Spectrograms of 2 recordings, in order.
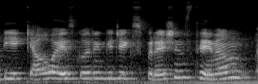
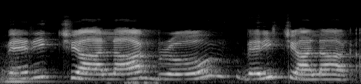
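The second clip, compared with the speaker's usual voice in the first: slow mock drawl; much slower than usual. Mocking the suitor, slow and teasing. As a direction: drag out very चालाक slowly, teasing. Mocking a drama character's line.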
